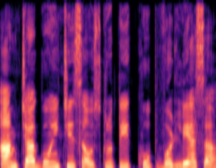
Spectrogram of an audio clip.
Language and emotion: Goan Konkani, neutral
